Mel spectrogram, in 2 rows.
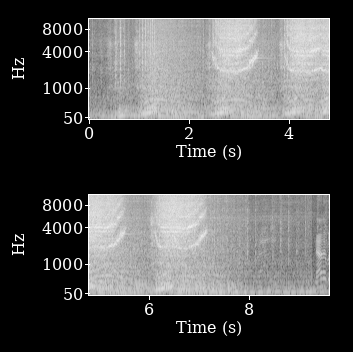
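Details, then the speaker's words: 1974 International Harvester 500 farm truck on propane, revived after 17 years abandoned: engine climbs cleanly through three quick throttle blips and settles back to idle without stumbling; normal free revving. "we got it running right I can give her the beans she revs up"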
